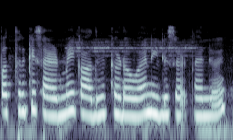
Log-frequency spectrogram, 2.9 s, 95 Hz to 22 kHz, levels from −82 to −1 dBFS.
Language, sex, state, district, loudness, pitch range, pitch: Hindi, female, Uttar Pradesh, Shamli, -13 LUFS, 245-280 Hz, 255 Hz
